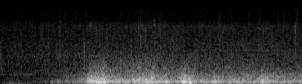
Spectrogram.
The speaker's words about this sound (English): It's a cold, drizzly December morning on Larch Mountain, the highest freestanding peak in Clark County, Washington, which on clear days boasts stunning views of nearby Mount St. Helens.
